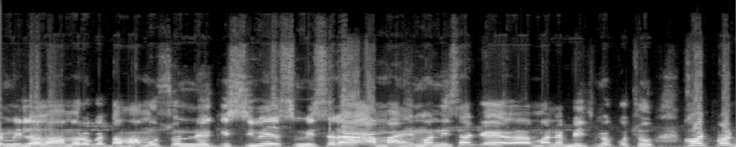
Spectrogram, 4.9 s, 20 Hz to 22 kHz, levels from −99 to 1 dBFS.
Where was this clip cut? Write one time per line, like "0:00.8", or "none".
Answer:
none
